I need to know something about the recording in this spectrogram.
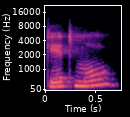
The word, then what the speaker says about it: Gadmo: That's Gadmo, pronounced Gadmo, but spelled Gadmo.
